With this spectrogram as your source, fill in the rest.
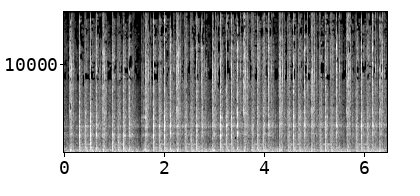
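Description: An electric typewriter motor hums steadily.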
